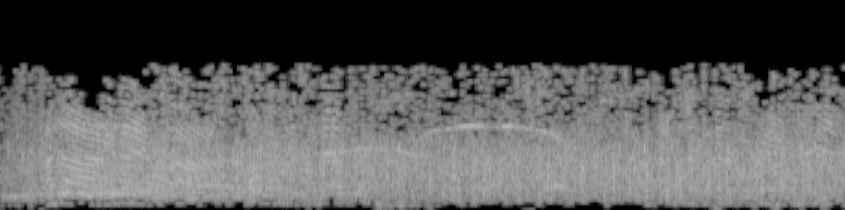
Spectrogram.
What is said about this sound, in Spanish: Peor todavía va a ser la ovación para el artista antes llamado ….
